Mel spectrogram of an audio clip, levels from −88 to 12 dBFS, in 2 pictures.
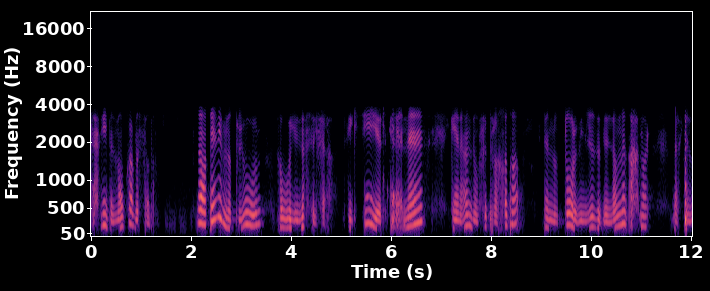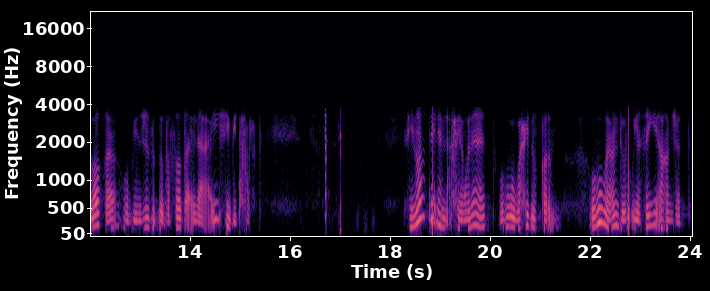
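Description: Speech, heard through a Codec 2 vocoder for the whole clip. The voice is rebuilt from sine waves, not from the original waveform. It sounds robotic and buzzy. The codec damage is heavy, and the band runs only from 150 Hz to 3.4 kHz. The coarse, clipped detail fits the 1.6 kbit/s mode. There are also five bursts of bit errors on digital voice radio: 5.81 to 6.22 s, 11.68 to 11.93 s, 16.56 to 17.04 s, 18.84 to 19.33 s, and 22.76 to 22.88 s. In each burst the voice jumps in pitch, level and tone colour and breaks into warbles and bleeps. Each corrupted bit steers a whole frame's pitch, energy, voicing or envelope. The burst lengths point to about two to twelve frames hit. The error rate is heavy, around one bit in ten, and worst in the first burst.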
